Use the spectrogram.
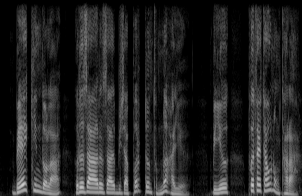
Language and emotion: Bodo, surprised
